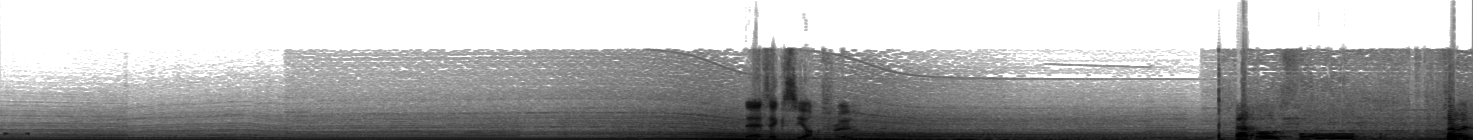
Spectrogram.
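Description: A race car engine idles with a steady hum, rising and falling in pitch now and then.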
